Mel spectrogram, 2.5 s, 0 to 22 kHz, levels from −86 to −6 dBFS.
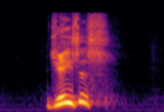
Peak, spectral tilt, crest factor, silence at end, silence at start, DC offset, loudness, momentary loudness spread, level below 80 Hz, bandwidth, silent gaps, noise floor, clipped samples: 0 dBFS; -4 dB/octave; 18 dB; 0.85 s; 0.7 s; under 0.1%; -16 LUFS; 20 LU; -70 dBFS; 15 kHz; none; -66 dBFS; under 0.1%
